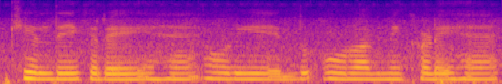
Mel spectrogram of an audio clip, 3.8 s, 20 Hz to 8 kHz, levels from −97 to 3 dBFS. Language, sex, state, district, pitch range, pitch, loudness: Hindi, female, Haryana, Rohtak, 200-210 Hz, 210 Hz, -17 LUFS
